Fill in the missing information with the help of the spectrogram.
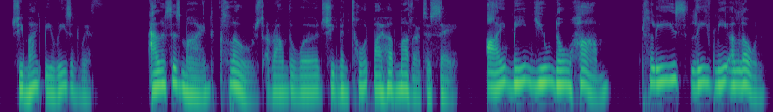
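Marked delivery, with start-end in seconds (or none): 7.3-11.4 hoarse, steady, firm and slow with authority. Alice says the words her mother taught her to say, hoarse but firm. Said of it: "Her voice was hoarse but firm".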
